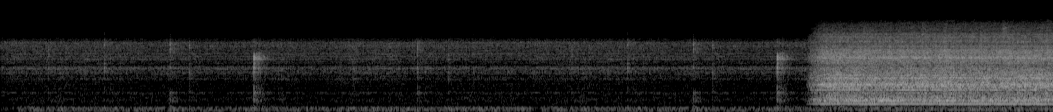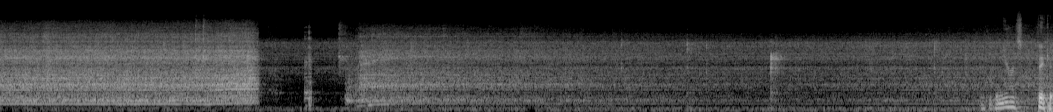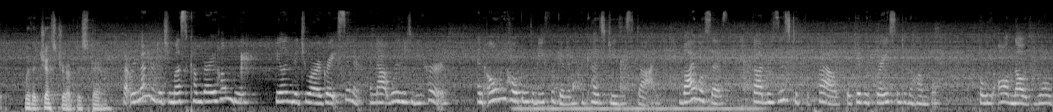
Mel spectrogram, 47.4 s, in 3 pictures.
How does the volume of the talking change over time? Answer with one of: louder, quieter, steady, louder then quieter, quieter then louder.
steady.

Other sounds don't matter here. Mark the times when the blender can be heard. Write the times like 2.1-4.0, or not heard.
12.1-34.2, 36.4-47.3.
